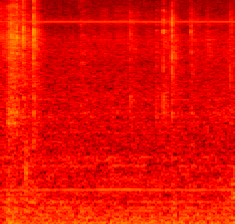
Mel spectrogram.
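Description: Light handling clicks from a hand-held metal staple gun set down on the wooden chair seat base and taken up again, with the rustle of curtain fabric being pulled tight: a cluster of clicks at the start and a few faint ticks near the end.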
